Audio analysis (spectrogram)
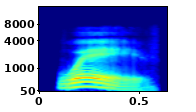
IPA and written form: wˈeɪv (wave)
